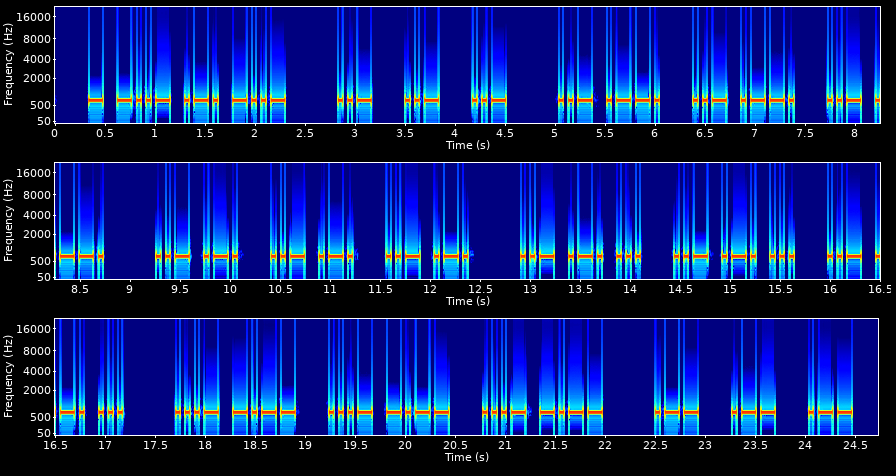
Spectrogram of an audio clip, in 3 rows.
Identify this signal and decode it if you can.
Morse code, heard as a keyed tone, about 25 wpm, 700 Hz. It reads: TXRX U U U UP UP UP UR UR UR URS URS URS VY VY VY W W W
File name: cw / CW common abbreviations alphabetical repeated 3 times 25 25wpm ik1hge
